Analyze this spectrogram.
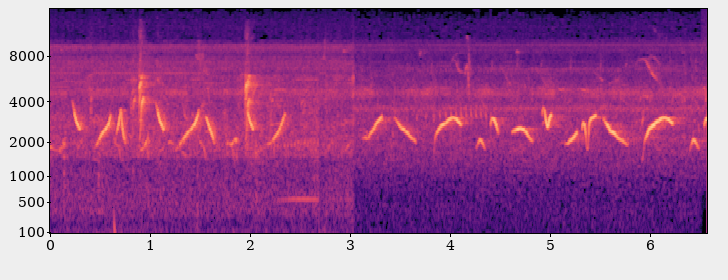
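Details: Wild black-faced tanager from Brazil's cerrado and forest edges giving a melodious song. Short arched whistled notes sweep up and down in rapid runs, about two per second, clear against a quiet hissing background.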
